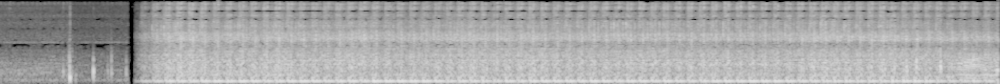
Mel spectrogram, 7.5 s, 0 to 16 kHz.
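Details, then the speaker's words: Sundown MAX 125 motorcycle after top-end disassembly and valve clearance reset (0.68 feeler gauge went in tight): starts after a few clicks, settles to a steady, even putter; loud shrill engine noise gone, running normally. "ela tá só mesmo com o barulho dela mesmo é na área motora adaptada e desapareceu aquele barulho estridente alto"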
